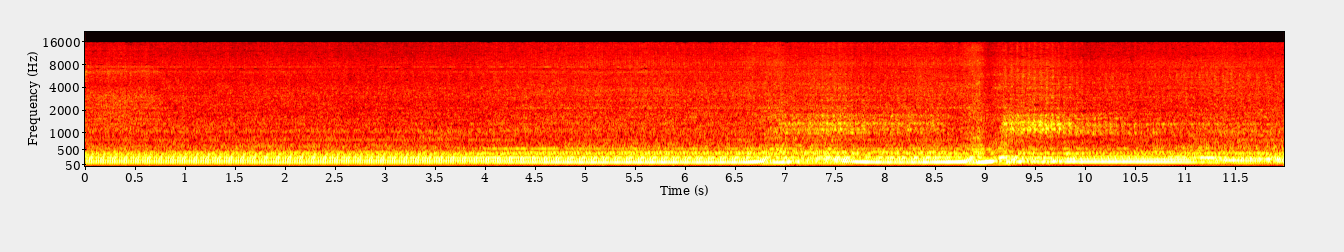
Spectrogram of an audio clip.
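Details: Volvo S70 T5 with swapped-in 2000 V70R engine, first start, open downpipe: loud deep five-cylinder drone idling then blipped a few times, picking up cleanly; normal running.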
